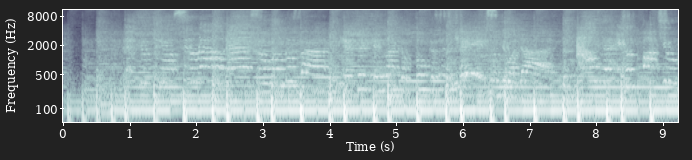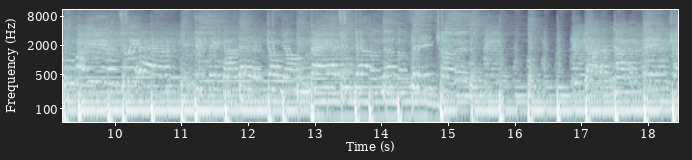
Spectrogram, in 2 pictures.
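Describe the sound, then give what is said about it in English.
A loud, driving heavy metal rock song with distorted electric guitar riffs over pounding drums and bass, playing continuously at full volume with no talking over it. “He rocks out really heavy.”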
